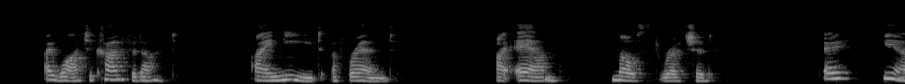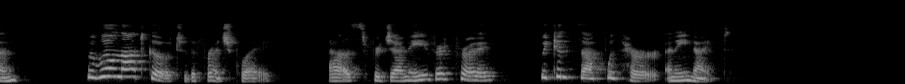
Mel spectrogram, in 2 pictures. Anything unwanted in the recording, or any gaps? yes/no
no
